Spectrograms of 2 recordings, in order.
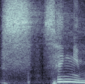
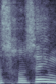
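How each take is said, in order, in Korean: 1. 첫 s 소리는 길고 쉭쉭거리는 s예요. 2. 첫 s 소리는 평범한 한국식 s예요. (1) "이렇게 안 하지 않습니까" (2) "우리가 선생님 그러지"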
